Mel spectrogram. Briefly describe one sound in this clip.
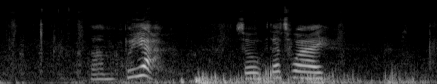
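A dog whines and yelps in high, rising cries.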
